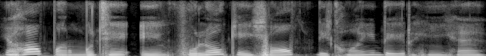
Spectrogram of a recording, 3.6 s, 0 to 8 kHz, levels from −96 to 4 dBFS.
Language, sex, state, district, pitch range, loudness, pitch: Hindi, female, Himachal Pradesh, Shimla, 200-235 Hz, -22 LUFS, 210 Hz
